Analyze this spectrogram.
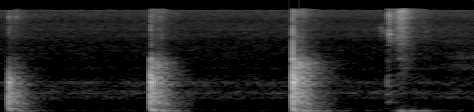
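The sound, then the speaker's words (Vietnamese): High heels click on the ground inside a large, fog-filled factory. Three sharp, evenly spaced clicks ring out alone, followed by a softer, doubled tap. “nơi sương dày nhất lại vang lên tiếng giày cao gót gõ trên mặt đất.”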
